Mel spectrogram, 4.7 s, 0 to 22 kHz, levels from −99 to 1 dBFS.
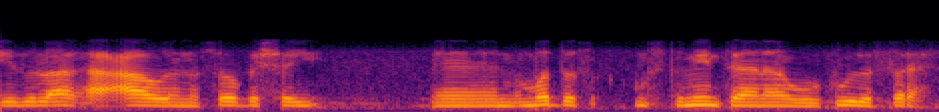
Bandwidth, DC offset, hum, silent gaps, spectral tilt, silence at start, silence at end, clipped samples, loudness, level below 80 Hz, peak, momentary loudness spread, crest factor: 4.7 kHz; under 0.1%; none; none; -9 dB/octave; 0 s; 0 s; under 0.1%; -23 LUFS; -66 dBFS; -6 dBFS; 9 LU; 18 dB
